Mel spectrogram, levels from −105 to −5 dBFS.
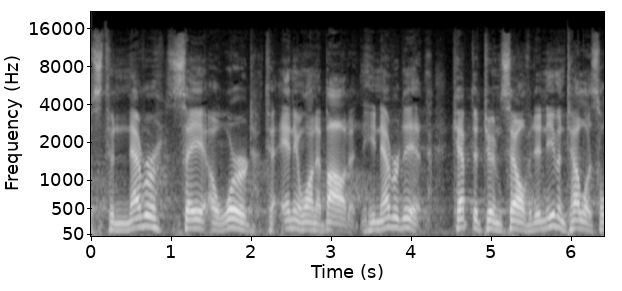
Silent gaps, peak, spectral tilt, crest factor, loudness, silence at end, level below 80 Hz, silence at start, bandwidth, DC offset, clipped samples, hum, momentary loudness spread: none; -6 dBFS; -4.5 dB/octave; 18 dB; -25 LUFS; 0 s; -56 dBFS; 0 s; 15 kHz; under 0.1%; under 0.1%; none; 7 LU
